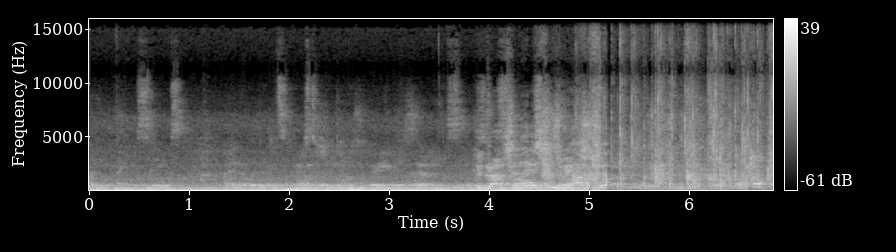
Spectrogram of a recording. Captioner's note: applause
